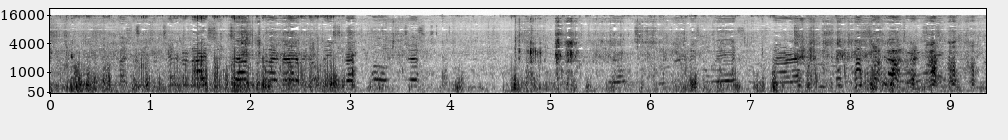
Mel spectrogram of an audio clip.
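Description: Wooden oars creak and knock against a boat.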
